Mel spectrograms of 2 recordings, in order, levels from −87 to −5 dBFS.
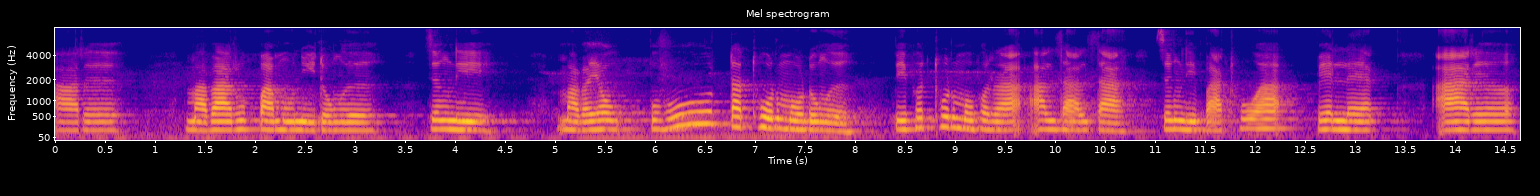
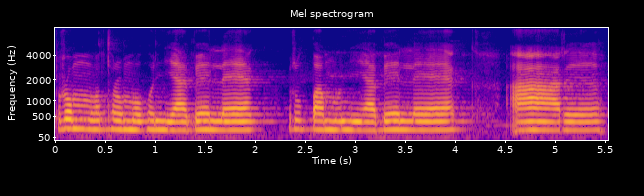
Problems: none marked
